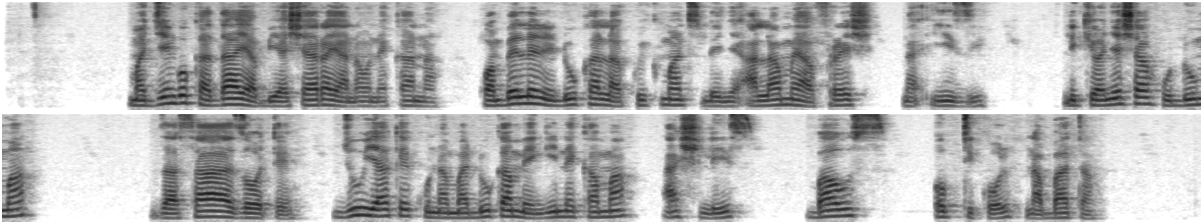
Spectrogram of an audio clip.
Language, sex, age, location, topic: Swahili, male, 25-35, Nairobi, finance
